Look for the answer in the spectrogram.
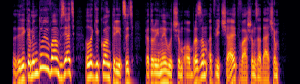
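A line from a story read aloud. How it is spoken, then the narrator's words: Brisk salesman voice. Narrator (Russian): начал Рипли бодрым голосом рекламного агента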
